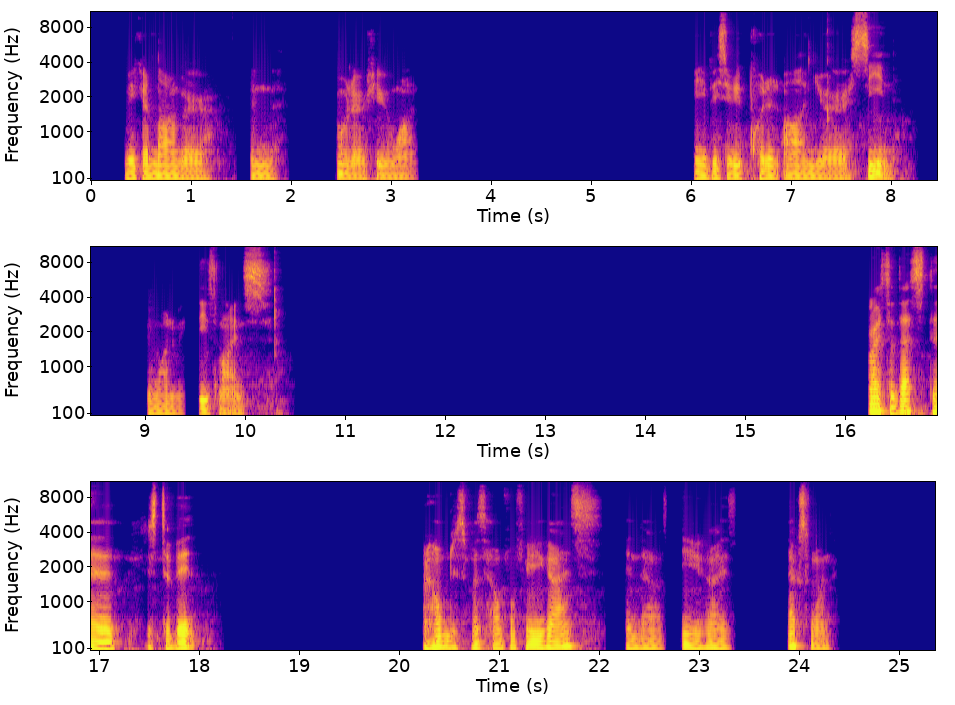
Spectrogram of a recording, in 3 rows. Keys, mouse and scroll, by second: 2.1 s, 5.8 middle click, 10.2 middle click, 12.7-13.3 scroll down 1, 13.5-15.3 scroll down 6, 15.3 middle click, 18.5 middle click, 19.9-21.7 scroll up 1.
